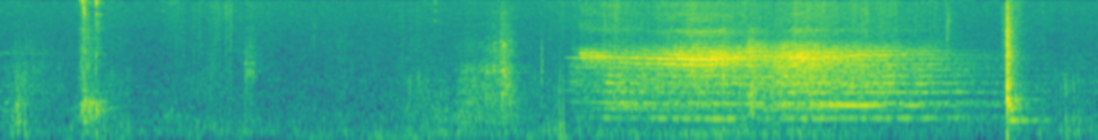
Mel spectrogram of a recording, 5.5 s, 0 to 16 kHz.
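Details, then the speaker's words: 2026 Texas Corn Roaster, already burned in hot: short high thin squeak about two seconds as the mechanism moves; normal harmless squeak that all of them make. "It'll squeak like that a little bit because it's already been real hot when I burned it in. Doesn't hurt anything, all of them are going to do it."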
